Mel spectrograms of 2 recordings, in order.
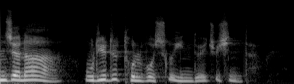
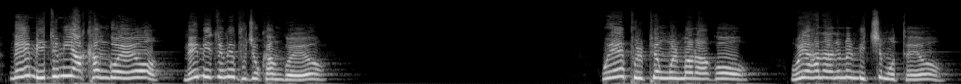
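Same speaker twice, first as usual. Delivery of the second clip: loud, raised, emphatic exhortation; forceful preaching; 7 semitones higher, 11 dB louder than usual. Real, not acted. Preacher admonishes congregation over weak faith, loud and forceful. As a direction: drive each line home at full voice.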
